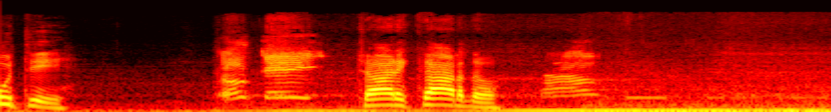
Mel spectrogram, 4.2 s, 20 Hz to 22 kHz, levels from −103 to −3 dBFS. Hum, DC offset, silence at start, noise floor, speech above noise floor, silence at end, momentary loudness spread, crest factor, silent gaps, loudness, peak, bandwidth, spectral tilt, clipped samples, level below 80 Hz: none; under 0.1%; 0 s; -53 dBFS; 26 dB; 0 s; 14 LU; 18 dB; none; -29 LUFS; -12 dBFS; 14.5 kHz; -5.5 dB/octave; under 0.1%; -38 dBFS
